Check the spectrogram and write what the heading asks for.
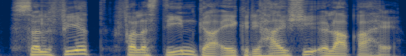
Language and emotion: Urdu, neutral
